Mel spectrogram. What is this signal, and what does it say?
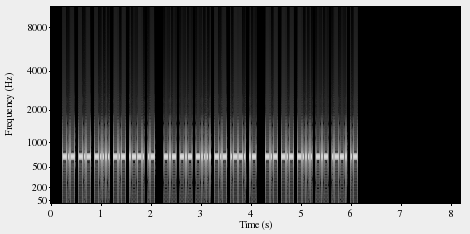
Morse code, heard as a keyed tone, about 44 wpm, 700 Hz. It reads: KK6KPA KK6KPA KK6KPA
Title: USA Call Signs Repeated 3x 45wpm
